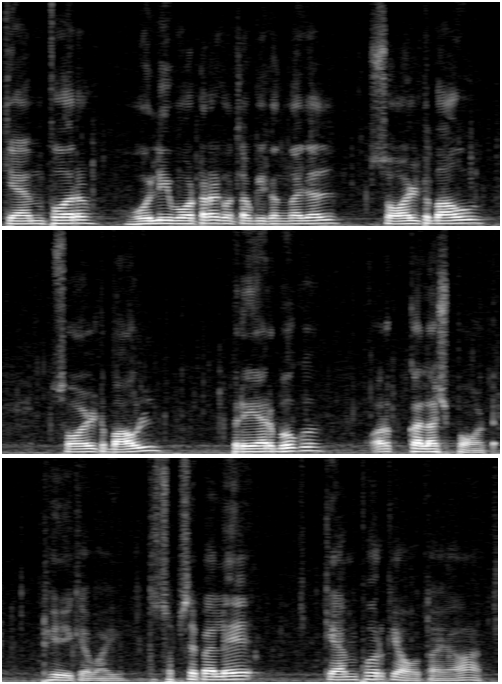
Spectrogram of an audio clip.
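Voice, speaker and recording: A gamer gives running commentary on a horror game, chatting to himself and his viewers in a measured, mid-range, slightly mellow voice. When the enemy appears, he breaks into panicky bursts.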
